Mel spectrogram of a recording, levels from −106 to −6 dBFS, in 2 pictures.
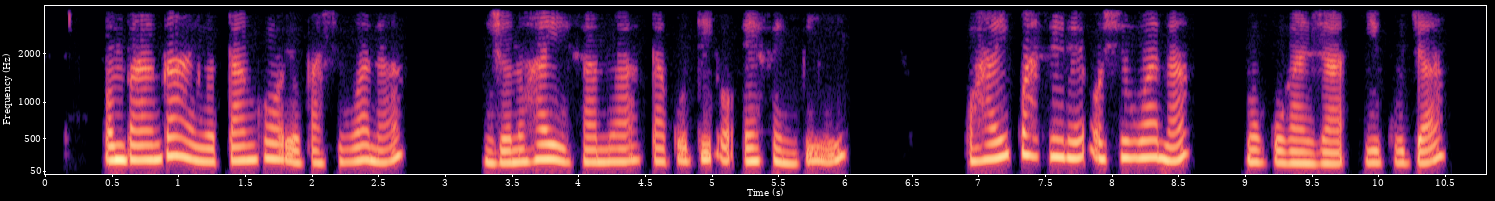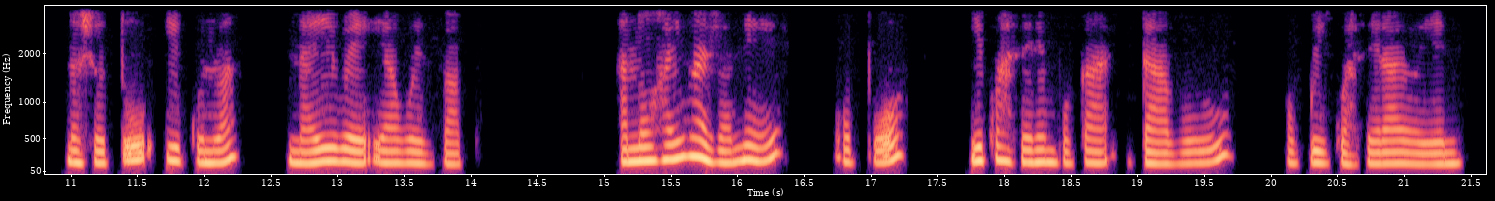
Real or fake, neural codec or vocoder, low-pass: real; none; 3.6 kHz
